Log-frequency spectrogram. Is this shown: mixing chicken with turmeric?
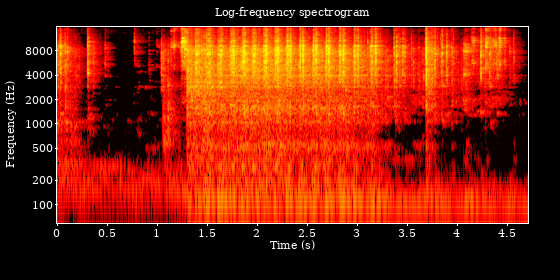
no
